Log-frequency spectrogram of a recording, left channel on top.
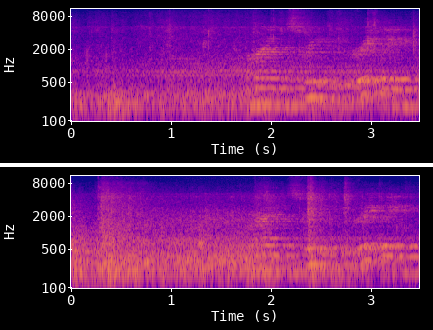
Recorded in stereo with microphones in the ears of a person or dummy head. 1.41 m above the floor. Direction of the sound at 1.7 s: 50° left (ahead or behind).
